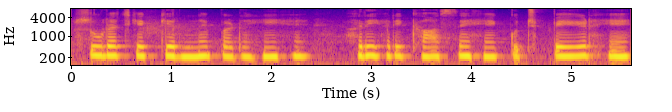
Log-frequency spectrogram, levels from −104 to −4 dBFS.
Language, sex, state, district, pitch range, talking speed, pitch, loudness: Hindi, female, Odisha, Khordha, 225-235 Hz, 140 wpm, 230 Hz, -17 LUFS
